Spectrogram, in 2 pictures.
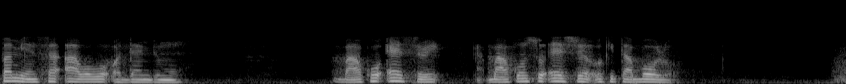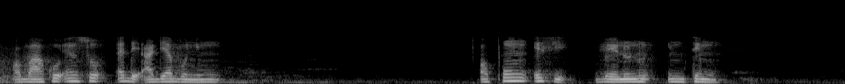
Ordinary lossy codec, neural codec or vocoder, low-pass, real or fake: AAC, 16 kbps; none; 3.6 kHz; real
